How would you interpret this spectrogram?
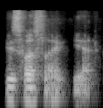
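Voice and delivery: normal talking voice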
